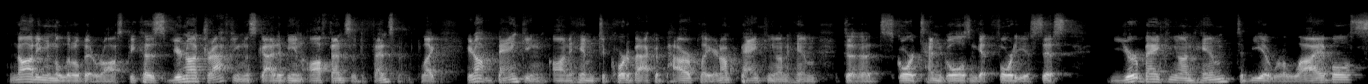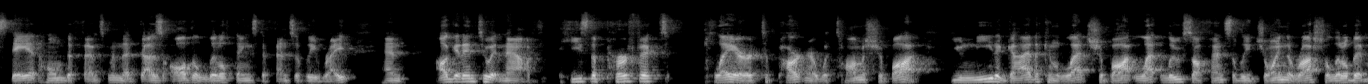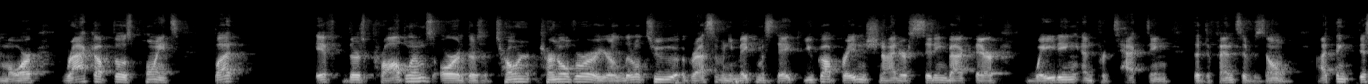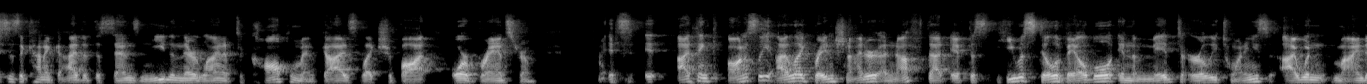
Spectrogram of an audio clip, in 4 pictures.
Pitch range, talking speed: 90-125 Hz, 195 wpm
